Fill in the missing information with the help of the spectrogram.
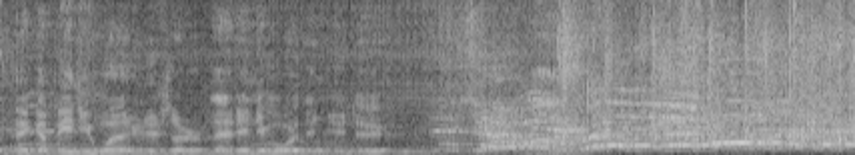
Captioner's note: cheering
